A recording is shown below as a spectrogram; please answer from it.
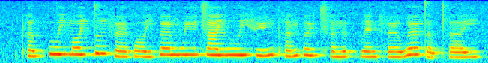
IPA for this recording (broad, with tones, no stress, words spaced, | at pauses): pʰɐ˨wpʰuː˥jmɔː˥j t̪ʊ˥ŋfœː˨˩pɔː˨˩j pœː˧mwyː˧t͡saː˧jwuː˨˧j fyː˨˥ŋpʰɐ˨˥npɵ˧ɥ t͡sʰɐ˨nɵ˧t̚kʷɛː˨ŋ hœː˨wœː˥t̪ɐ˨˩w t̪ʰɐ˨˧j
